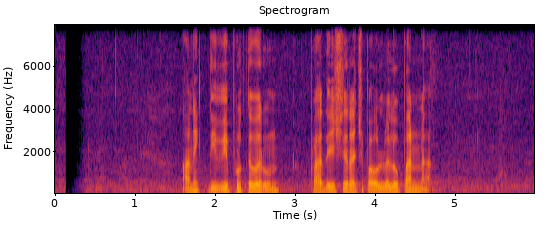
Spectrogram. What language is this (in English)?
Sinhala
